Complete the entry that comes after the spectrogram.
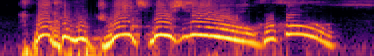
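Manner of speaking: high, squeaky put-on cartoon character voice.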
